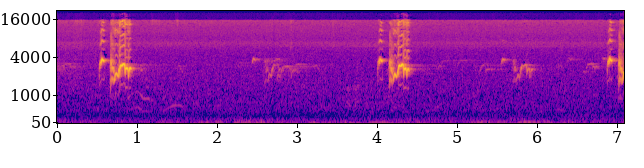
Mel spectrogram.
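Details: Sooty-headed bulbul song used as a lure for trapping birds, recorded in strong wind: short bubbly, warbling phrases spaced roughly three seconds apart, with faint softer notes between them.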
